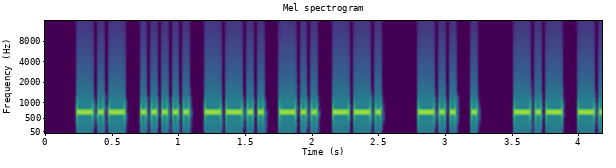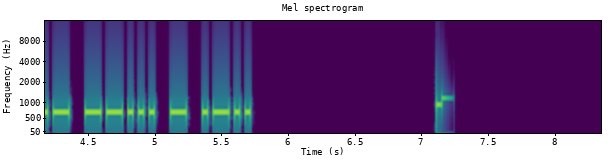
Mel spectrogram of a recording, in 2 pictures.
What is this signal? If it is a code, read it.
Morse code, heard as a keyed tone, about 30 wpm, 700 Hz. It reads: K5ZDG DE KK7TL
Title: USA Callsign DE Callsign - 5 Characters - 30wpm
